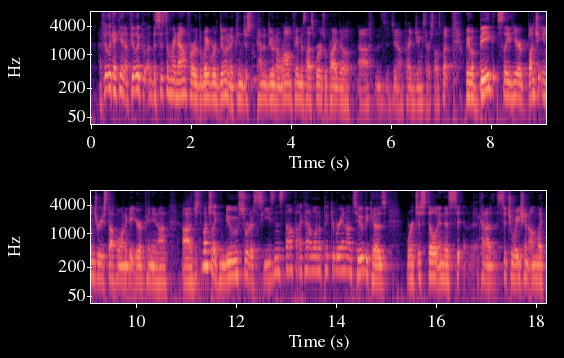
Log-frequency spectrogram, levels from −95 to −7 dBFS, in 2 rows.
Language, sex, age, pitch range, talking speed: English, male, 20-39, 110-130 Hz, 295 wpm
